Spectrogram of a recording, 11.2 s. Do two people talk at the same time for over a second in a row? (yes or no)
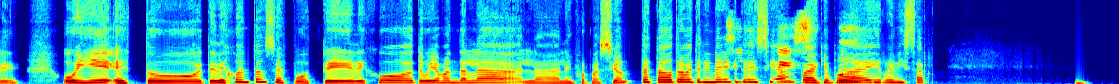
yes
